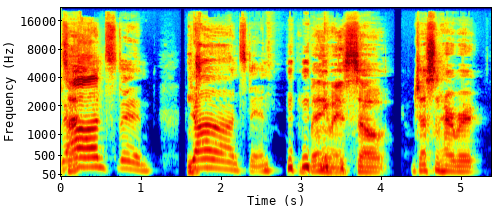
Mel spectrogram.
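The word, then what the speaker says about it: Quentin Johnston: So because of that, I think Herbert has been starting to find Quentin Johnson. That's his name. Because I know some of y'all don't know how to pronounce it. Johnston.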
